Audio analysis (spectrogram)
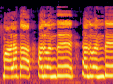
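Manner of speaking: slow, hesitant, dragging out வந்து; hesitant drawl. Acted. Simran hesitating to tell Mala akka, slow dragging stall. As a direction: stall nervously, stretching the words out. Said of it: "என்ன வந்து போயின்னு இழுத்துக்கிட்டு இருக்க".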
